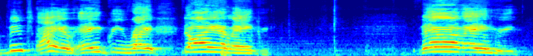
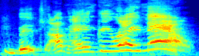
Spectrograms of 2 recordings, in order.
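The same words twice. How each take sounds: First: Higher, pushed mock anger that keeps correcting itself into rage; hammed-up anger. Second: Higher, louder fake fury that breaks into laughter; laughing mock anger. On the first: To the gang, talking himself into a pretend fury. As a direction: ham up being angry, talking yourself into it. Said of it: "I'ma act like I'm angry". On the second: Telling the gang off, a pretend outburst that dissolves into laughing. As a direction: pretend to be mad but crack up mid-line. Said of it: "I'm not angry, gang, but I had to say that".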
